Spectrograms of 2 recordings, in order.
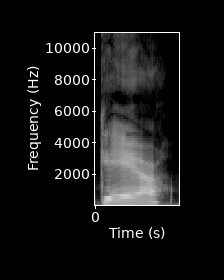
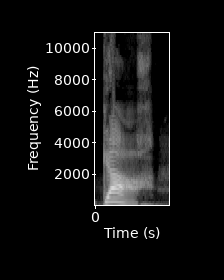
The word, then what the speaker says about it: gare: I often hear guerre or like something. La guerre is the war. So it's totally different. Don't forget that the letter A in French is called A. So it's pronounced A. And therefore we say la gare, not la guerre, right?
